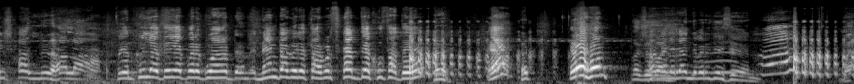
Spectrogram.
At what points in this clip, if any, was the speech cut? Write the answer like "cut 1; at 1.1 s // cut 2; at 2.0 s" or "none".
cut 1; at 6.4 s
